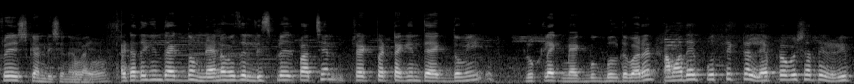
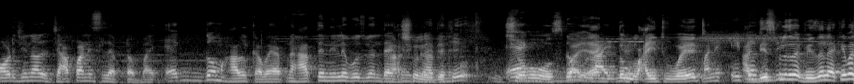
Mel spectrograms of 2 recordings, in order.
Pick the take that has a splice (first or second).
first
